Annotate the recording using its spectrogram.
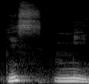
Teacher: Sinnya tipis saja, bis tidak boleh memantul bismi, enggak pakai bisa tapi bismi, si tipis seperti huruf S biasa.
